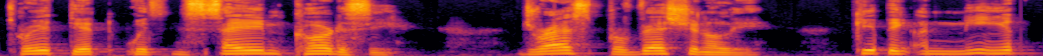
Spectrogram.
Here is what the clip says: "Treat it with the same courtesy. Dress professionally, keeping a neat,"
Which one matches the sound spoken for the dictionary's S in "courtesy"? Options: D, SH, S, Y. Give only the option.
S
